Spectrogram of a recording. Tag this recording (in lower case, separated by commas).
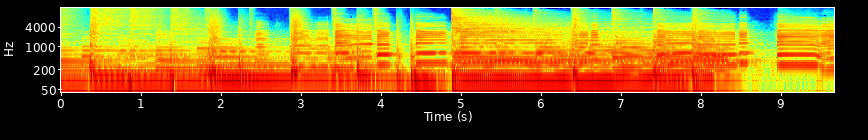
saxophone, music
